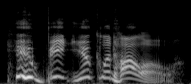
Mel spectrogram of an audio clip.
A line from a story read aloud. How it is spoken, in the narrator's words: roared Lord John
